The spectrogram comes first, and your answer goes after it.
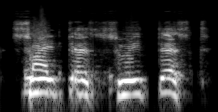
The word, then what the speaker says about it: sweetest: Sweetest. See, ഇതിലെ the E is pronounced. The E before, between T and S is pronounced sweetest blood.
